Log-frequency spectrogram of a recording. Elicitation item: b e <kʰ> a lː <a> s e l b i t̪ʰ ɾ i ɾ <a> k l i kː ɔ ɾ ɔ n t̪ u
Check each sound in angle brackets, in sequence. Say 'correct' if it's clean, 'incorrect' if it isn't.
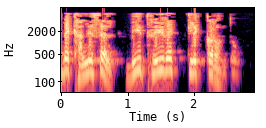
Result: correct, incorrect: i, incorrect: e

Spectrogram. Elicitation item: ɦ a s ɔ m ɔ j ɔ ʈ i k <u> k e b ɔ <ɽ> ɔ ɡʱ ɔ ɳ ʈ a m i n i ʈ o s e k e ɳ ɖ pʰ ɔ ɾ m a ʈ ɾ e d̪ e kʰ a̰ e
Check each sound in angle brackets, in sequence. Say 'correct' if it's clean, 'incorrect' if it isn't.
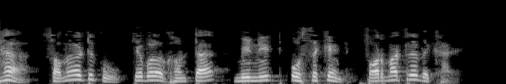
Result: correct, incorrect: ɭ

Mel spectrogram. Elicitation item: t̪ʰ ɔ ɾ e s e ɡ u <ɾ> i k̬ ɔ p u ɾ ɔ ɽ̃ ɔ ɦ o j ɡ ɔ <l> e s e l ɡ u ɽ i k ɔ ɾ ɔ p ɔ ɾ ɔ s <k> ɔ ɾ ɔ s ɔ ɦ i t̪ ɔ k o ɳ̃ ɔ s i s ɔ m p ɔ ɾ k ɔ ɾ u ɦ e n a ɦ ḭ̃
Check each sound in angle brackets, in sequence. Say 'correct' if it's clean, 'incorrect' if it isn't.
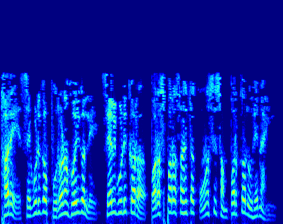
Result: incorrect: ɽ, correct, incorrect: p

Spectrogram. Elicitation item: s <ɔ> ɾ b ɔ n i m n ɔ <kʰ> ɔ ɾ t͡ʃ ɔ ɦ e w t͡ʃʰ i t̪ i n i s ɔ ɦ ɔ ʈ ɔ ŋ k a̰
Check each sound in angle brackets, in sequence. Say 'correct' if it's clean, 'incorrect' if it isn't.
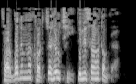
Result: correct, correct

